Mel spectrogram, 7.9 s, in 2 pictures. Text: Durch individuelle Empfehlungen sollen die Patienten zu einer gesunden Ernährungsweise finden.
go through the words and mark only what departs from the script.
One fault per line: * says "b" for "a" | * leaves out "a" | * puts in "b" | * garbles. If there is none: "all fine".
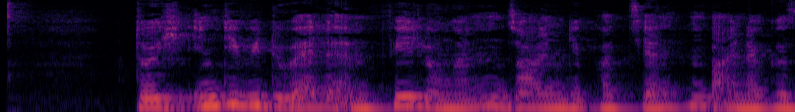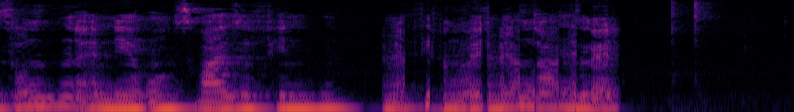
* leaves out "zu"
* garbles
